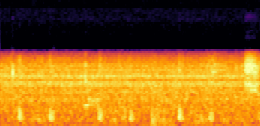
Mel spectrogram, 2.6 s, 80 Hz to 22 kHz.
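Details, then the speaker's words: Simulated severe aortic stenosis heard at the pulmonic area on an auscultation simulator: heartbeat about 75 a minute, systolic murmur softer than at the aortic area. "the stethoscope is moved to the pulmonic area the systolic murmur is still heard but not as loud"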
